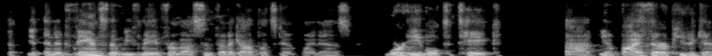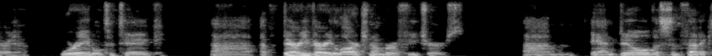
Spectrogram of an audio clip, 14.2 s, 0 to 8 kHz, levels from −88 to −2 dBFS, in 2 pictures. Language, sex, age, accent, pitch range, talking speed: English, male, 30-49, American, 95-125 Hz, 160 wpm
